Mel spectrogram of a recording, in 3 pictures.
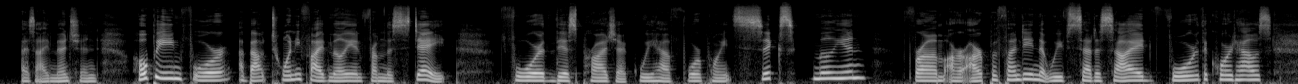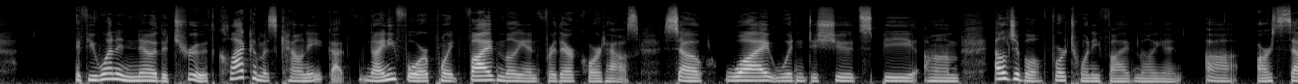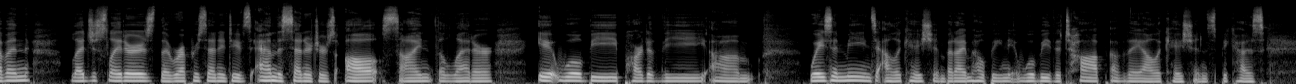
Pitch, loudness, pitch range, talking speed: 160 Hz, -22 LUFS, 150-180 Hz, 140 wpm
